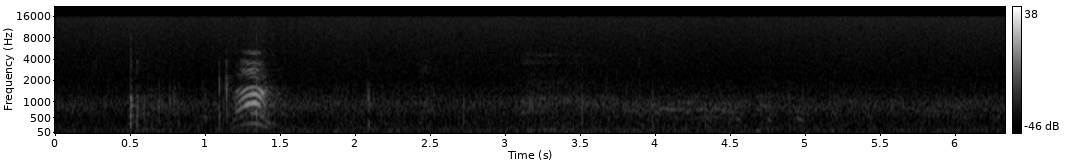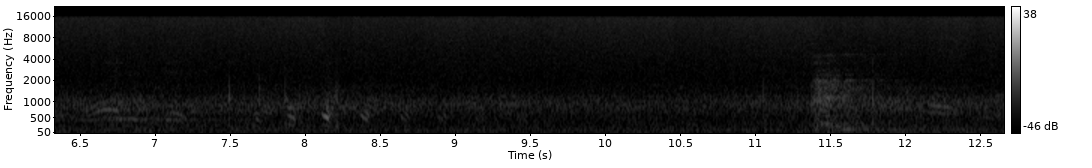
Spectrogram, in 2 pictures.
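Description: A tennis ball pops off rackets in a rally outdoors.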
